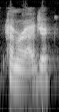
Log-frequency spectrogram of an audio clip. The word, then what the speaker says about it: hemorrhagic: Hemorrhagic? – Hemorrhagic, which means a bleed.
